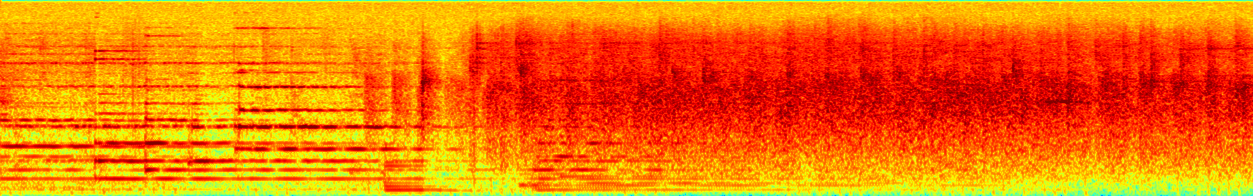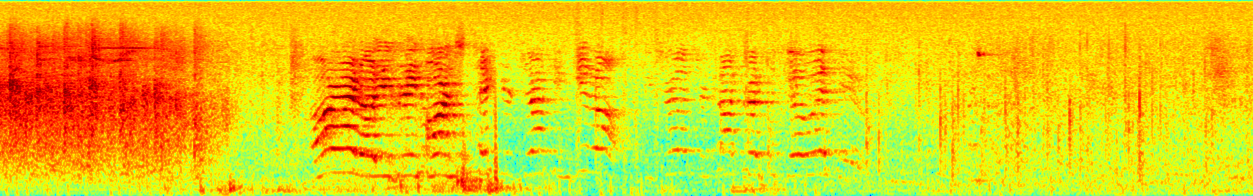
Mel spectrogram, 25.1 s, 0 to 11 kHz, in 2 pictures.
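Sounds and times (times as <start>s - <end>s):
low music notes: 0.0s - 9.8s
audience clapping: 3.6s - 14.9s, 21.2s - 25.0s.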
